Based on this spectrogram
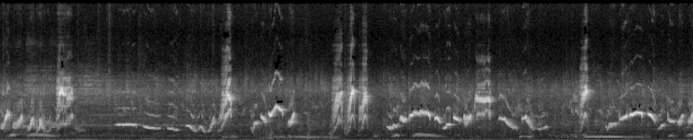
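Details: White-rumped shama in full kriwikan trotol song, mixing clear rising and falling whistled phrases with dense, scratchy high chatter. Phrases come in quick, varied bursts, and a soft low tone sounds now and then.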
